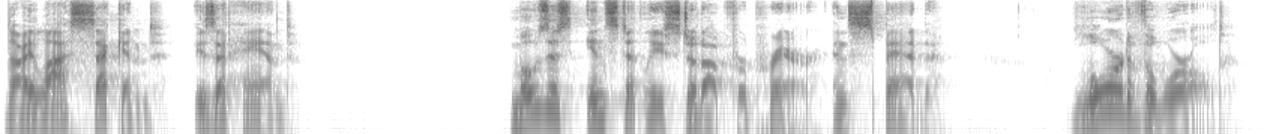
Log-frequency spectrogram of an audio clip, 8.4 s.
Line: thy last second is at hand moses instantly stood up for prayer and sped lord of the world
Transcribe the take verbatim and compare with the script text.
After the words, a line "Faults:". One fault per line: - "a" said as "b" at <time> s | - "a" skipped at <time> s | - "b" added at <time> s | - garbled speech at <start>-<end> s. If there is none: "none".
thy last second is at hand moses instantly stood up for prayer and sped lord of the world
Faults:
none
